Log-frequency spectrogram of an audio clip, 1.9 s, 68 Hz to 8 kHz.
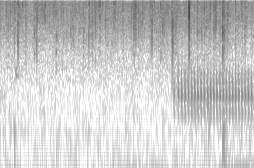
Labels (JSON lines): {"label": "biophony, croak", "recorder": "SoundTrap 500"}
